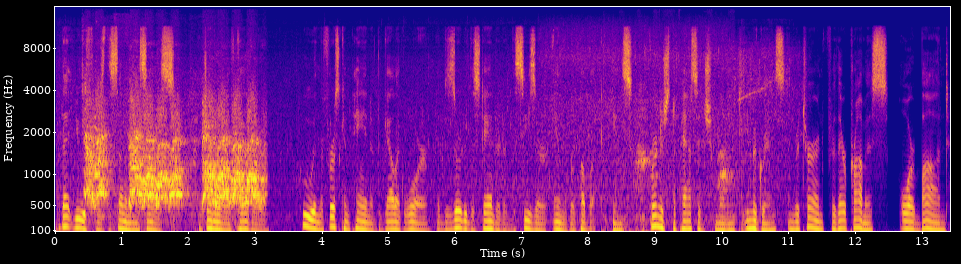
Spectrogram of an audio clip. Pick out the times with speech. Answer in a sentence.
You can hear the speech from 0.0 to 13.4 s.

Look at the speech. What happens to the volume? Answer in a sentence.
The loudness of the speech stays about the same.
